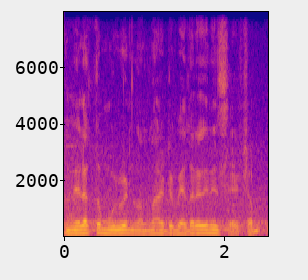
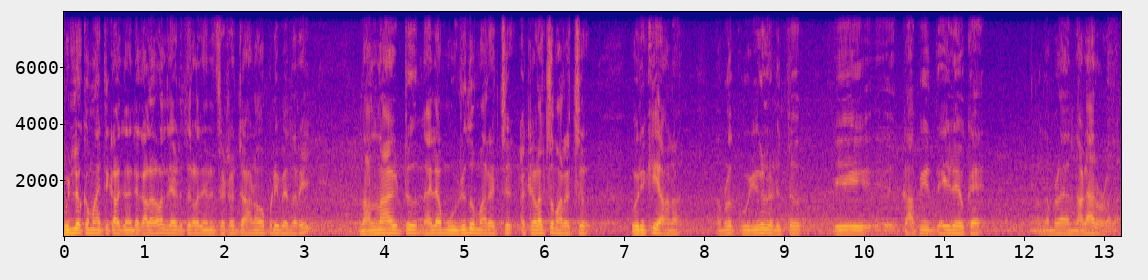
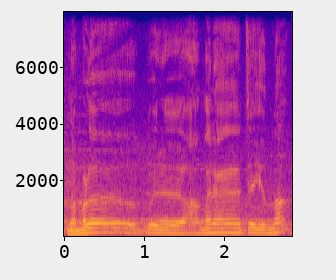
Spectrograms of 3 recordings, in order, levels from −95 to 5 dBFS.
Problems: constant background noise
